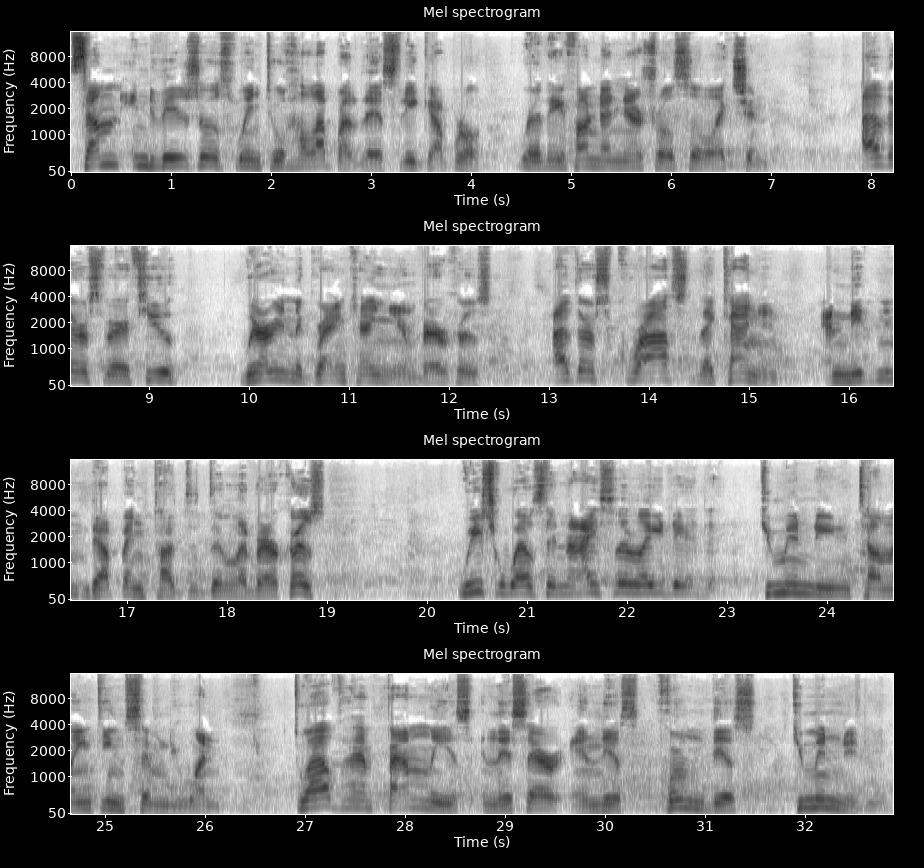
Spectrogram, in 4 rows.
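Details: Adult man with non-progressive acquired ataxia and myoclonus (Lance-Adams syndrome) from brain damage after Legionnaires pneumonia and a 12-day induced coma in 2011; he reports difficulty speaking and articulating and getting winded when speaking; ataxic dysarthria.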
